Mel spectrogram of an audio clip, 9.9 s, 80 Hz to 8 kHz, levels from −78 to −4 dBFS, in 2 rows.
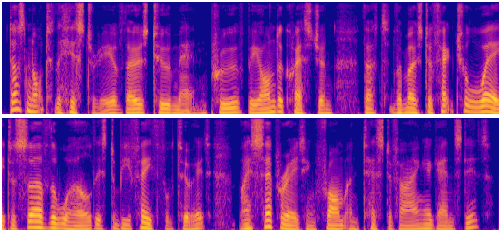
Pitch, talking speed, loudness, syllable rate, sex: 115 Hz, 205 wpm, -20 LUFS, 5.4 syllables/s, male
